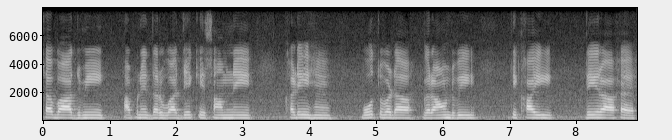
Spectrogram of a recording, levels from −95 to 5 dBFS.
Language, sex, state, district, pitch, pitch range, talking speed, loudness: Hindi, female, Haryana, Rohtak, 195 Hz, 190-200 Hz, 110 wpm, -15 LUFS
